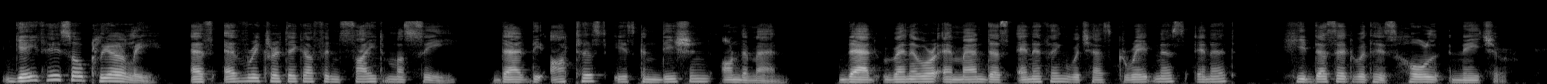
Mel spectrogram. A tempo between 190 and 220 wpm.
No: average, 140 wpm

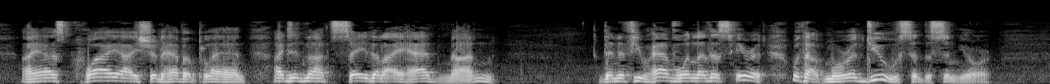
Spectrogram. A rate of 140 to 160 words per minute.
No: average, 175 wpm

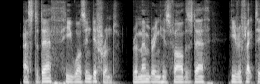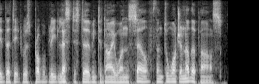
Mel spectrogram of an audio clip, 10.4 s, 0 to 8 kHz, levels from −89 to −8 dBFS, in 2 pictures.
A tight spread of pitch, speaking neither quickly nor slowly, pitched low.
Yes: narrow, 2.1 semitones; average, 155 wpm; very low, 95 Hz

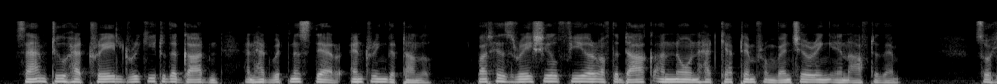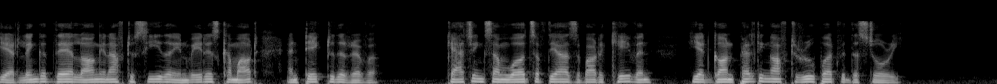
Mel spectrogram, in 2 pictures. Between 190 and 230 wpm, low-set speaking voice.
Yes: fast, 205 wpm; low, 115 Hz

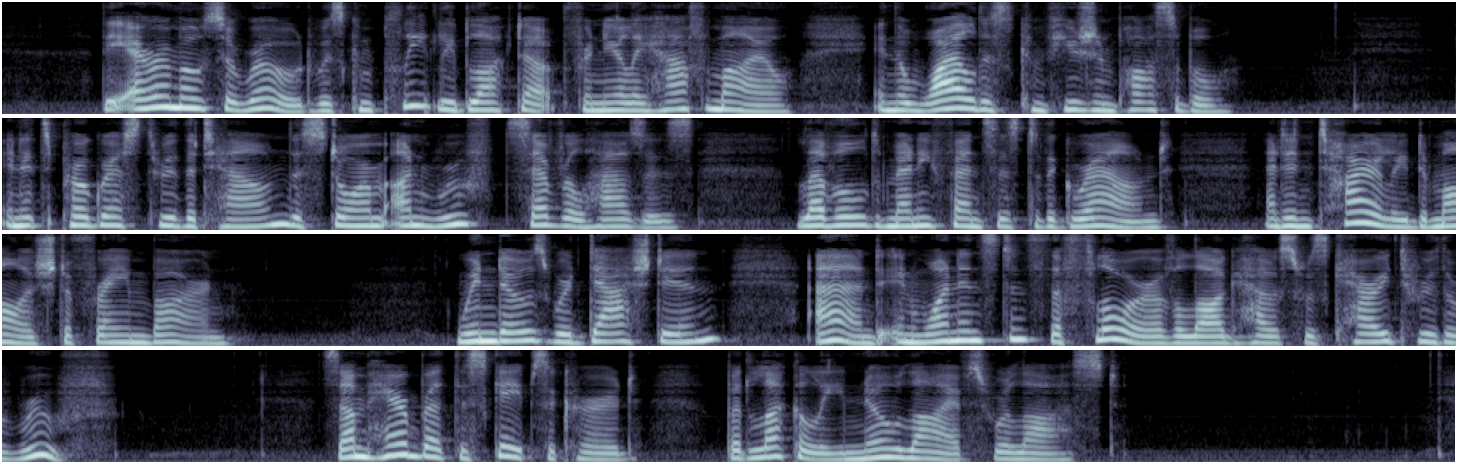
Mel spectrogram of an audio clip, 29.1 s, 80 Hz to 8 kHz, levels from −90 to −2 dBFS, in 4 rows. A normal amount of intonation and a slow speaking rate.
No: average, 3.4 semitones; average, 145 wpm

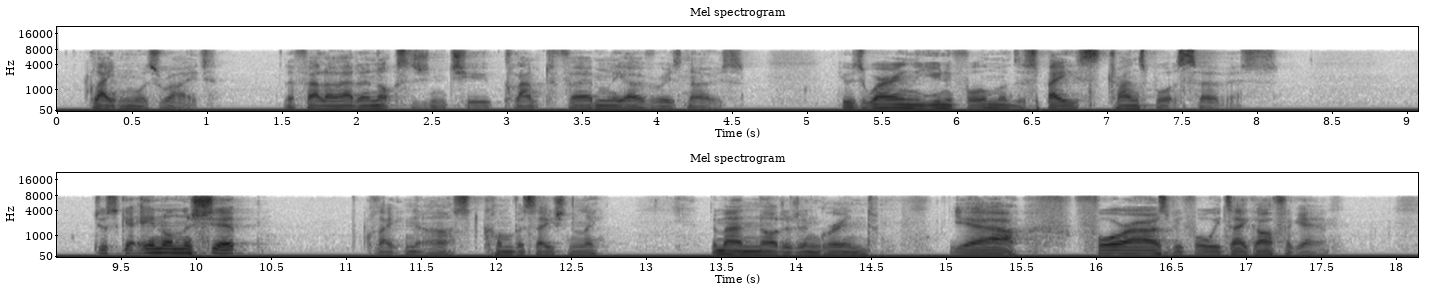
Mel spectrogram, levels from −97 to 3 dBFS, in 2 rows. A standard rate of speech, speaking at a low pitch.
Yes: average, 150 wpm; low, 100 Hz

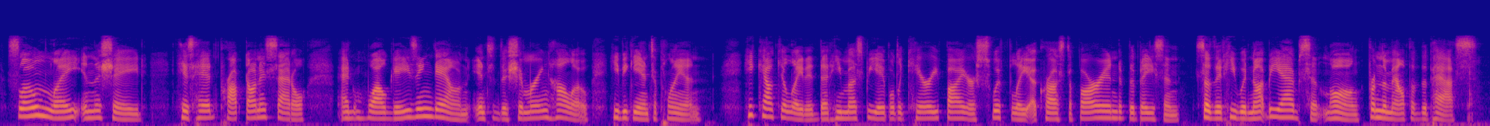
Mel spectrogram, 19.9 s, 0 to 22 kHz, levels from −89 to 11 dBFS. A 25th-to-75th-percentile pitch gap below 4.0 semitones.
Yes: average, 3.0 semitones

